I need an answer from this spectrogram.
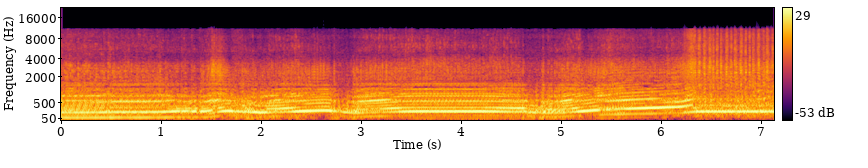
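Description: A drag-race VW Karmann Ghia's engine held at high revs at the starting line; the revs dip and climb back three times, then settle back to a steady high-rev hold near the end.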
